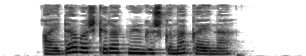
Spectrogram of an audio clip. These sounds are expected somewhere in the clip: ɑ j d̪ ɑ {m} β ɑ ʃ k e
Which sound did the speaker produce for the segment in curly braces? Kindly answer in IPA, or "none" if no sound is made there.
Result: none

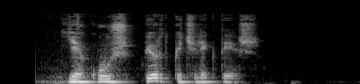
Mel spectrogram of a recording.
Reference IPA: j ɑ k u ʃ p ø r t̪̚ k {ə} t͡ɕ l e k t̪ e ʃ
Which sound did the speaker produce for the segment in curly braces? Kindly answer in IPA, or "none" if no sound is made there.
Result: ə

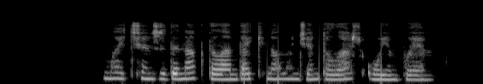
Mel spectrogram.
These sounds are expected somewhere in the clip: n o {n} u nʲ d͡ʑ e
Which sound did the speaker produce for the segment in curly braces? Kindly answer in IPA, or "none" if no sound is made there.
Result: m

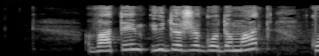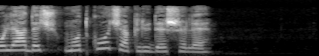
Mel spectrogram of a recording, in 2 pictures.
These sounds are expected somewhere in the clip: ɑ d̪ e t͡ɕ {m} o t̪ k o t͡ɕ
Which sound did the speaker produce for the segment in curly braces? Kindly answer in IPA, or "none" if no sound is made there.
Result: m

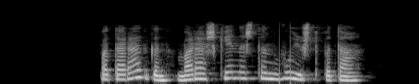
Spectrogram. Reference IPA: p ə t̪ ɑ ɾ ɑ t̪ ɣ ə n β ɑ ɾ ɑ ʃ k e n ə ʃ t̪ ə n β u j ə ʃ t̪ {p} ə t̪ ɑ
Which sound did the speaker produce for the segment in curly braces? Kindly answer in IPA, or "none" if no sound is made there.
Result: p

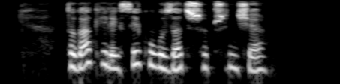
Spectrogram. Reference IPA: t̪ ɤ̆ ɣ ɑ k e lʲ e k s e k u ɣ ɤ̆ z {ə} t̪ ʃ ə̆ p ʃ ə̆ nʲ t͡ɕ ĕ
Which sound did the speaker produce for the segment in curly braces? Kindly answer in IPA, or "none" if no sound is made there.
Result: ɑ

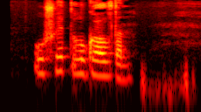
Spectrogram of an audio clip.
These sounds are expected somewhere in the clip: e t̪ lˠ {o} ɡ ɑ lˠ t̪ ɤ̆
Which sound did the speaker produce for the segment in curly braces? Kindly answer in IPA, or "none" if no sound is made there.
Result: u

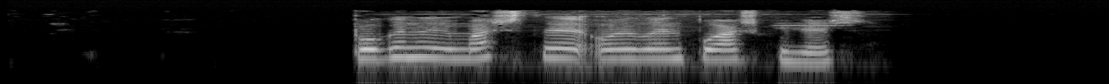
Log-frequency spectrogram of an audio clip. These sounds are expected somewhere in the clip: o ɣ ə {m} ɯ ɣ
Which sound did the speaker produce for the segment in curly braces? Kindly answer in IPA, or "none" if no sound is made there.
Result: n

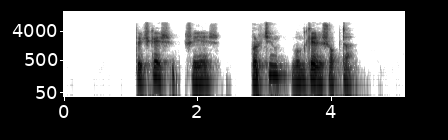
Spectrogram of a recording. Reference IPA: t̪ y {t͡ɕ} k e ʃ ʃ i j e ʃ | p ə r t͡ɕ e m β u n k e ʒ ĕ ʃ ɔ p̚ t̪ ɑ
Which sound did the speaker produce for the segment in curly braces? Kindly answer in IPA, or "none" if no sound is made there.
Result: t͡ɕ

